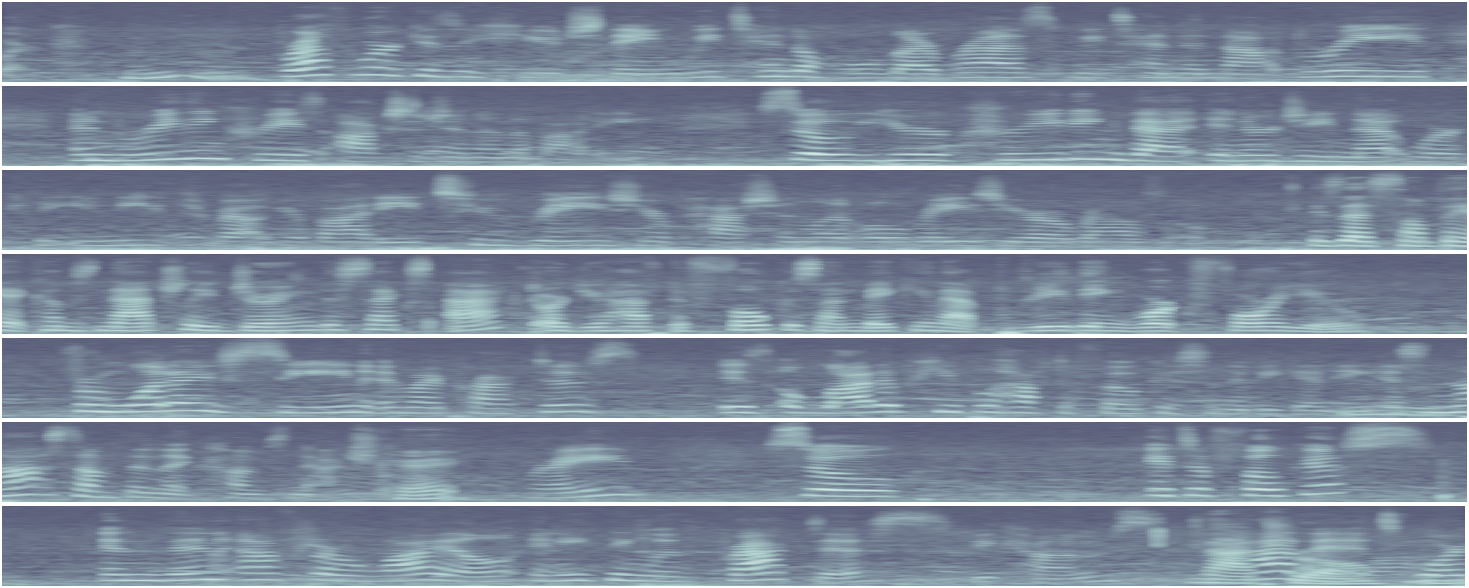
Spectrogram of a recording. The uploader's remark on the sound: on location at The Lux Social Club in Chicago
